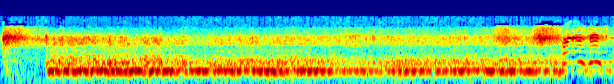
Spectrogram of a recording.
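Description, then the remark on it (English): A loud, steady airplane engine drone overhead with a low, even hum that holds unbroken for several seconds. A brief voice cuts in right at the end. “It's an airplane.”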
